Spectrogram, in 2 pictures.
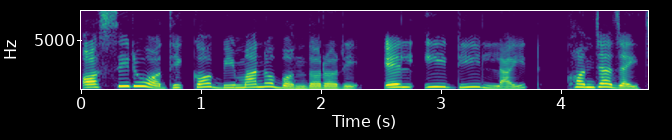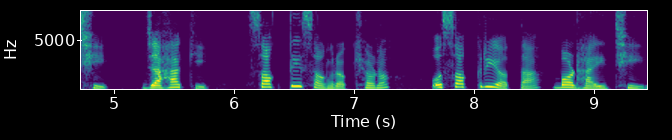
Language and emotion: Odia, neutral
